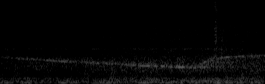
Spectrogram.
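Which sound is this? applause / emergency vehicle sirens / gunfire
emergency vehicle sirens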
